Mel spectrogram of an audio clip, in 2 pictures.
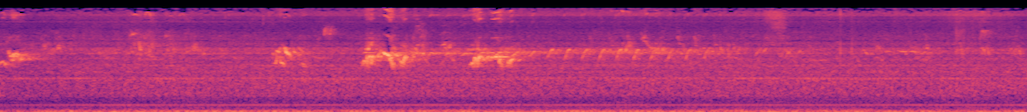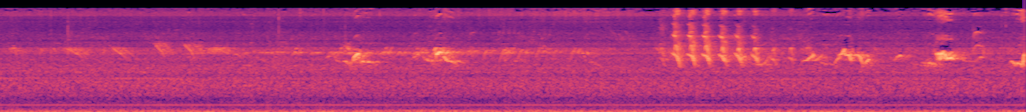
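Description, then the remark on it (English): Robins chirp in short, scattered bursts on a winter day in southern Indiana, over a steady low rumble of outdoor background noise, with a denser flurry of calls near the end; no voices. “That was Robins on a Winter Day in southern Indiana.”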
